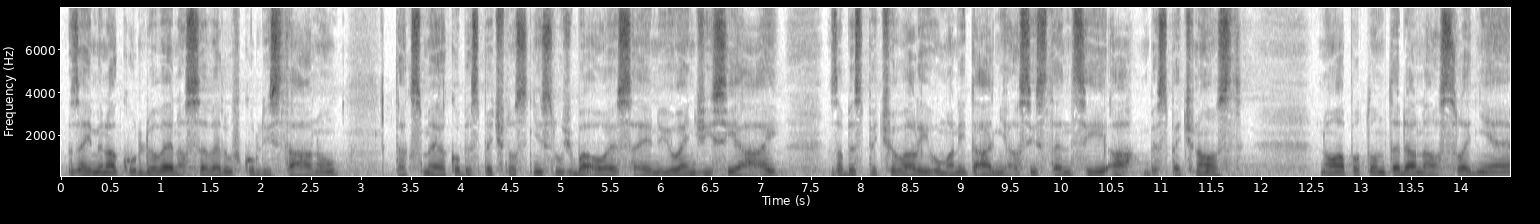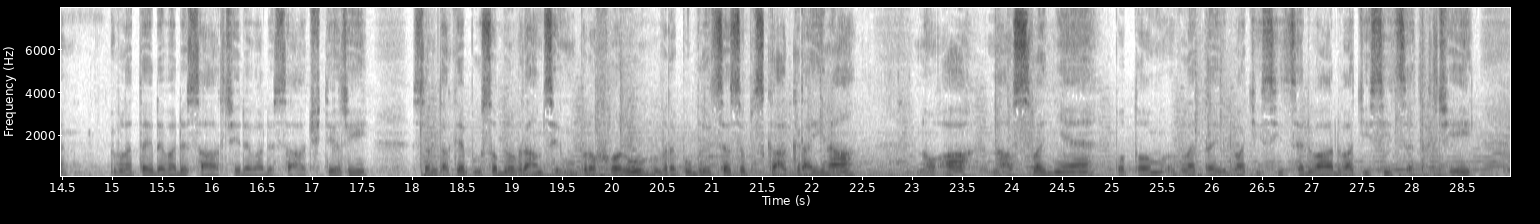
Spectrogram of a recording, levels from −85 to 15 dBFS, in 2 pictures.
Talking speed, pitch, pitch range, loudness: 95 wpm, 90 Hz, 90-95 Hz, -21 LUFS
